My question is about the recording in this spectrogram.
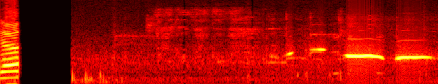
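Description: A person whistling a short run of notes, two quick ones and then a longer held note, starting about three seconds in, over faint outdoor background.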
